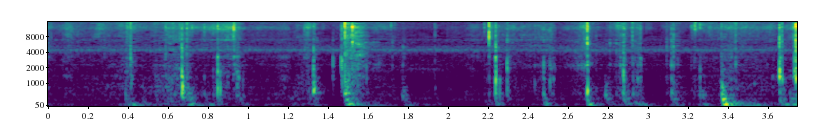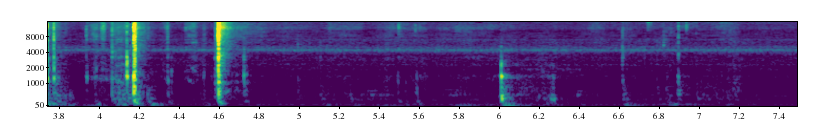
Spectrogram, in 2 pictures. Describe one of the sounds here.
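A plastic case creaks and clicks as fingers handle it.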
